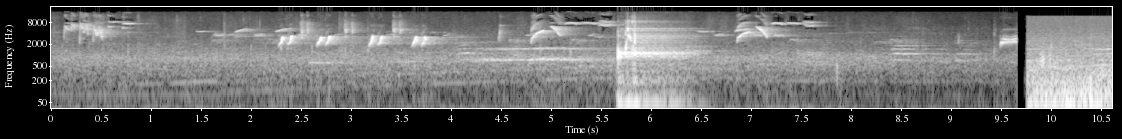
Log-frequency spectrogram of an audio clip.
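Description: Birds chirping in many short, quick repeated chirps, with a brief louder burst carrying a low rumble about halfway through. A steady hiss comes in near the end.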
